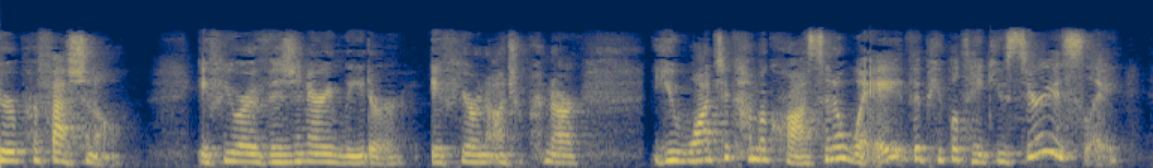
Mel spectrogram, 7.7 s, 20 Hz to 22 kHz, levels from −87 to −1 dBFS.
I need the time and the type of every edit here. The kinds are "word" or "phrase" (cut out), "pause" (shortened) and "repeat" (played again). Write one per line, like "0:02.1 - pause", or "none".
0:04.3 - pause

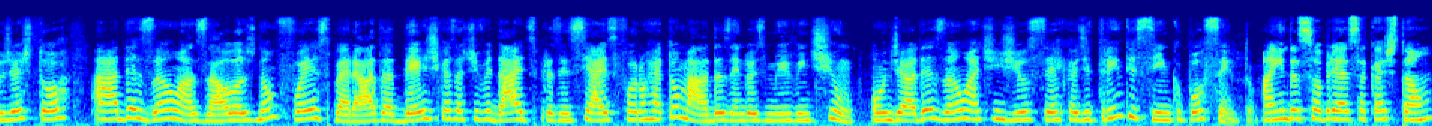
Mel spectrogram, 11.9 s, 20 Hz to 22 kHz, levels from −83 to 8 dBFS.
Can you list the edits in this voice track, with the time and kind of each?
0:07.2 - pause

